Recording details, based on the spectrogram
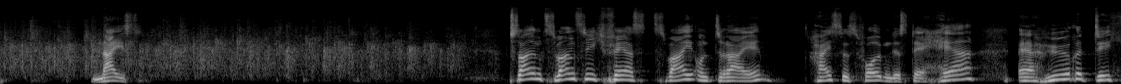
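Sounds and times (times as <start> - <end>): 
crowd clapping together in applause: 0.0 - 5.5
speech: 0.9 - 1.6, 5.2 - 11.2.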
